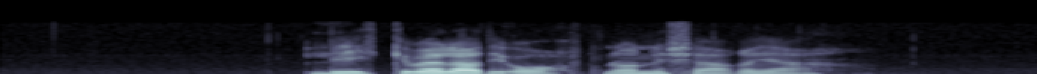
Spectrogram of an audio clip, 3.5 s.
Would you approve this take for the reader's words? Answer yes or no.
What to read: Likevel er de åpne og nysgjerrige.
yes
